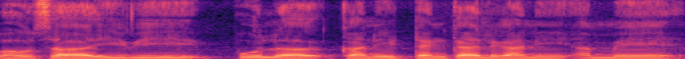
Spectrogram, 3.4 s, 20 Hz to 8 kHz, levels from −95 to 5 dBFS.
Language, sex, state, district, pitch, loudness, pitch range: Telugu, male, Andhra Pradesh, Chittoor, 135 Hz, -16 LUFS, 130-135 Hz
